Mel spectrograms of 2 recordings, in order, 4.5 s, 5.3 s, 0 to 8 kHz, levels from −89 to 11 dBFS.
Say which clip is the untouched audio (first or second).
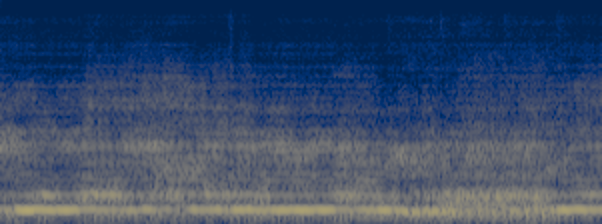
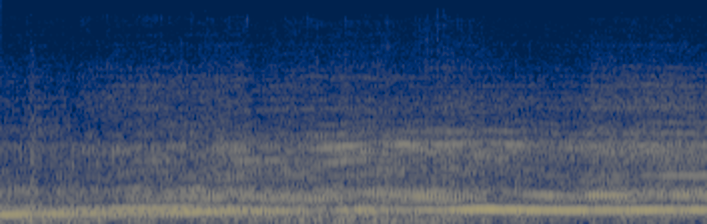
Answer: second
